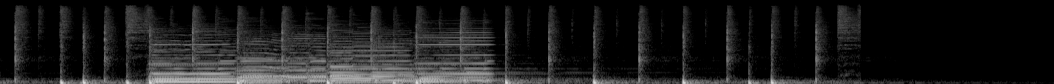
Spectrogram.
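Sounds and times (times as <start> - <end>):
country music harmony in a major key: 1.5 - 5.6.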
